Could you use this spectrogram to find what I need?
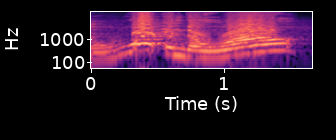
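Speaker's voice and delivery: high, shocked cry at the burned cash; stunned disbelief. Retold or imitated. Son sees his dad burn money, shocked disbelief. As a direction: play the son gaping in disbelief. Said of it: "the son is looking like".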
